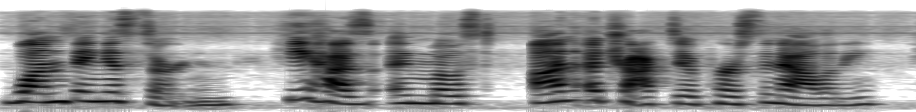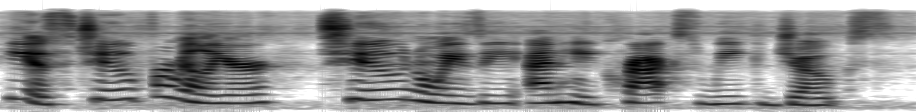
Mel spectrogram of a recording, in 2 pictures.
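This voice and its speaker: A clever, aging female spider from a storybook voiced by a woman reader. She speaks in a measured, polite and candid way, with dry wit and a fairly high voice. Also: animated, sharp tone, heavily acted, rough recording.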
